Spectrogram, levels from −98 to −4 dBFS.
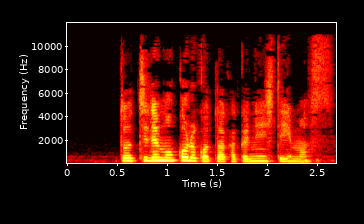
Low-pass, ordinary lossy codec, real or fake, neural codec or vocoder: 10.8 kHz; AAC, 48 kbps; real; none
